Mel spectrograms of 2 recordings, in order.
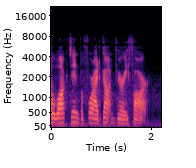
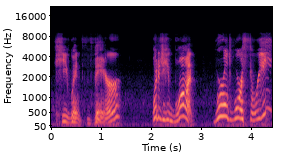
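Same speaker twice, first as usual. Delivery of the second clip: slow, much higher and louder disbelief; incredulous; 9 semitones higher, 6 dB louder, slower than usual. Acted. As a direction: stretch out the shock, can't believe he said it. Narrator incredulous at Griffin.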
